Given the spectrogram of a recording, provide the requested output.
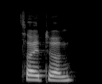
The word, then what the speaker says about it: Zeitung: Zeitung.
